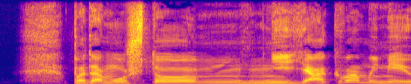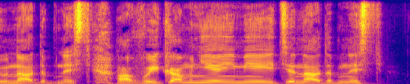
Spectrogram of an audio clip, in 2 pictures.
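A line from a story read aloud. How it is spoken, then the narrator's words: Heated shout. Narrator (Russian): крикнул я, вдруг разгорячившись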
